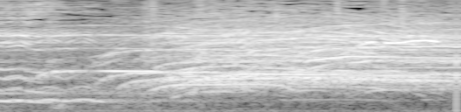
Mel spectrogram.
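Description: A held sung note from the stage music ends about half a second in. A concert crowd then cheers and screams, many high-pitched voices at once, as the song finishes.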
